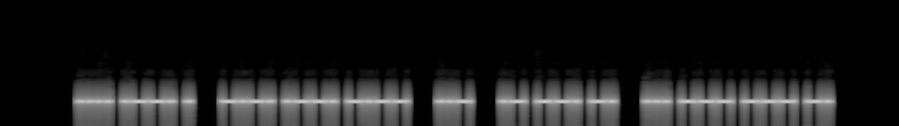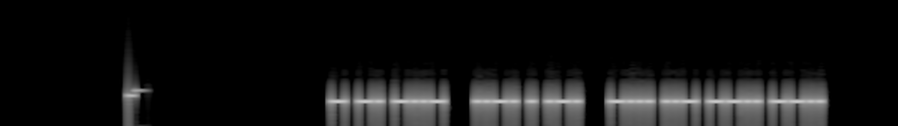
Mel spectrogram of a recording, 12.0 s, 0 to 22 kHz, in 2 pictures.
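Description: Rapid Morse code at 40 words per minute sending common QSO phrases: a steady mid-pitched tone keyed in quick dots and dashes, sent in two long runs separated by a pause broken only by a short click.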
